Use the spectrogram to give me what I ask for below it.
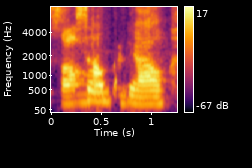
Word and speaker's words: Samba Gal: How do you pronounce it? Samba Gal. Samba Gal.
